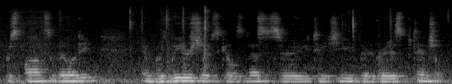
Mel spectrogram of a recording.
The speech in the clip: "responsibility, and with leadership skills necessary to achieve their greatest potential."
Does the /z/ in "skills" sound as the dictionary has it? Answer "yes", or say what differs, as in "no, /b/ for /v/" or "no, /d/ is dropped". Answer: yes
